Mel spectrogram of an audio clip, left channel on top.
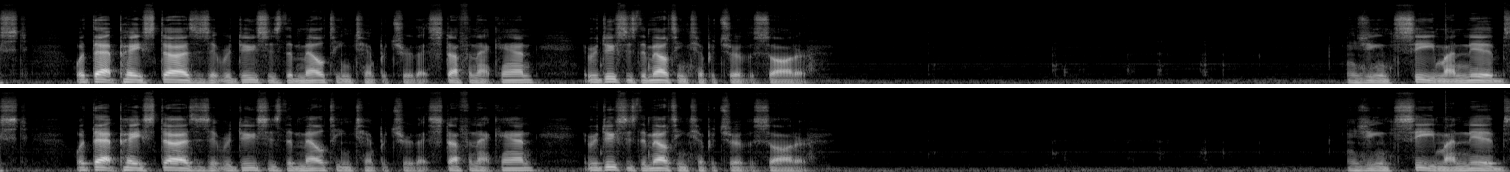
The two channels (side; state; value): both; normal; correlation 0.54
